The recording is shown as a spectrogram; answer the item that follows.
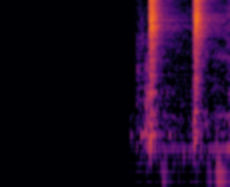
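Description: Silence, then two short sharp clicks about half a second apart near the end, a count-in just before the song starts.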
